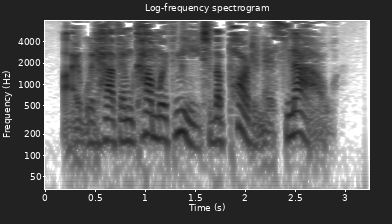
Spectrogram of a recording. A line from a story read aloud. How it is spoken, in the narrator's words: Marvel snapped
